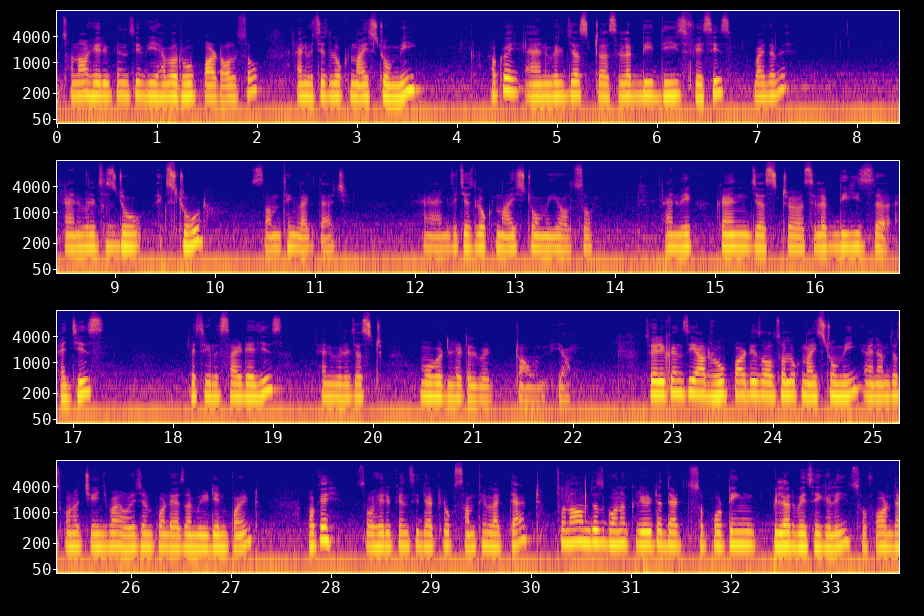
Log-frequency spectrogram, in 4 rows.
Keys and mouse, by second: 0.9 click, 1.1 Tab, 1.4-2.2 drag, 2.6 drag, 3.5-4.4 drag, 4.9 Tab, 5.2 click, 6.0 click, 6.3 shift+click, 7.8 shift+click, 9.5 e, 12.6 click, 13.0 click, 13.3 click, 13.5 click, 15.2 2, 15.6 click, 16.1 shift+click, 16.6 shift+click, 17.0 shift+click, 17.2 click, 18.4 shift+click, 19.2 shift+click, 19.5 click, 20.3-21.5 drag, 21.7 click, 22.1 Tab, 22.5-22.8 drag, 23.2-23.5 middle drag, 23.7 shift+click, 24.1-24.5 drag, 25.4-26.9 drag, 27.5 shift+click, 27.9-29.1 middle drag, 29.7 middle click, 33.5 `.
